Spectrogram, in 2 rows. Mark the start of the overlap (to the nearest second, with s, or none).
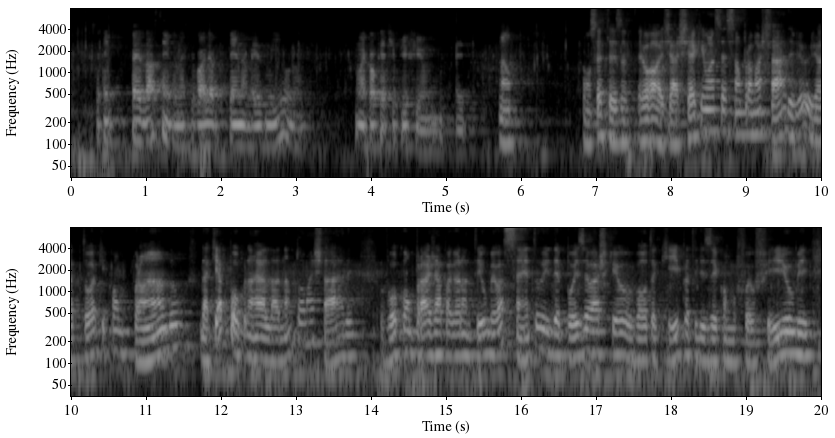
none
